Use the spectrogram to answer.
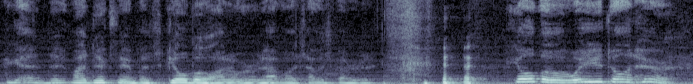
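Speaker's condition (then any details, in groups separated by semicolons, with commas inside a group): Parkinson's disease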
